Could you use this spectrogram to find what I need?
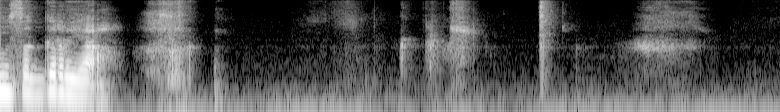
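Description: A young woman slurps and chews fruit pulp close to a microphone.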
